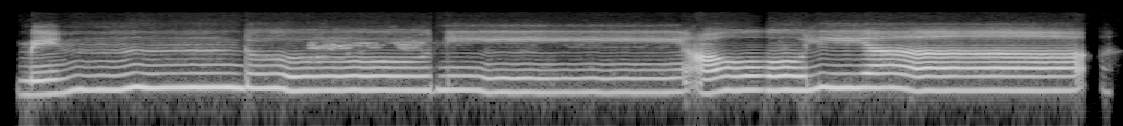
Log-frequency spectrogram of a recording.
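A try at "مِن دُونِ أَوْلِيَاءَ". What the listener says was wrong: Not min, don't say min. Min duni. You have to hide the noon sound.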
